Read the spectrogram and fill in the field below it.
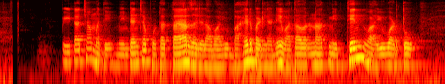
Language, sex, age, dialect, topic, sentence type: Marathi, male, 25-30, Standard Marathi, agriculture, statement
